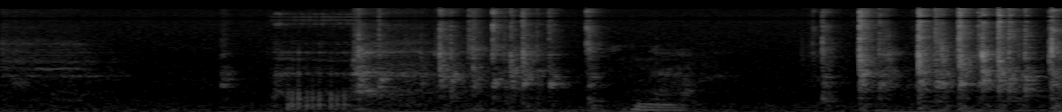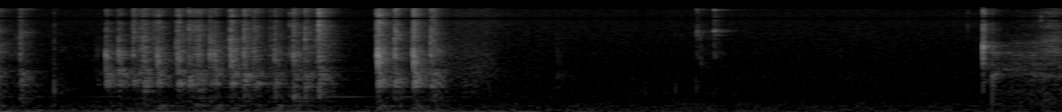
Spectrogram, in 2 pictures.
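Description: Computer keyboard typing in several quick bursts of keystrokes as a username and password are entered.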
